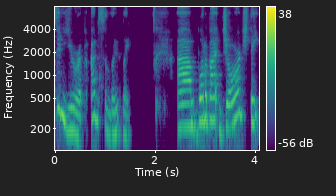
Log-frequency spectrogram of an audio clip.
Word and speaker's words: Georg: way whatsoever and actually if you look at the Germanic versions of George its Georg like that the e is pronounced there a + u u let's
